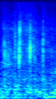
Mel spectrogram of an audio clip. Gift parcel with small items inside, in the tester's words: tu w tej paczuszce coś grzechocze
